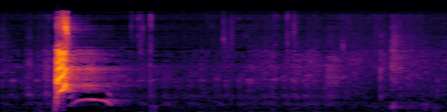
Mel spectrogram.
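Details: Single sharp yelping bark from a Samoyed puppy, loud and harmonic with a brief curved tonal tail, followed by near silence with faint rustles.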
